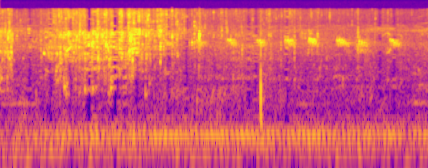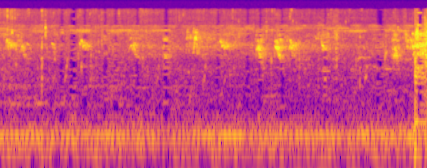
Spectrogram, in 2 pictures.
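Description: A small bird chirping, a quick run of short high notes about four a second for the first few seconds, over faint water trickling as muddy water is poured from a bowl into a plastic basket.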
